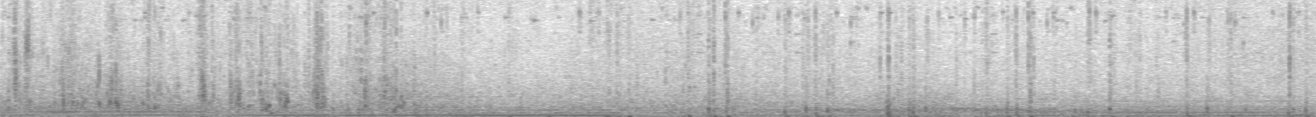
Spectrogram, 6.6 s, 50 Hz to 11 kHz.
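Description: Roach, Geralt's horse in The Witcher 3, gallops with a continuous rapid clip-clop of hooves under a dense game soundscape, steady and fairly close throughout.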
